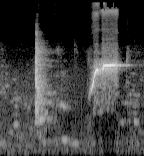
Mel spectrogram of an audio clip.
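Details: Pet Indian green ring-necked talking parakeet: a short noisy burst, then a rising whistled note that sweeps up and holds steady, over a quiet background.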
